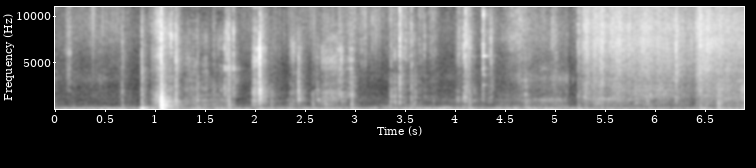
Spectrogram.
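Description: Plastic packaging being handled: a knock about a second in and scattered light clicks and rustles, then steady crinkling of a plastic bag from about five seconds in.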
